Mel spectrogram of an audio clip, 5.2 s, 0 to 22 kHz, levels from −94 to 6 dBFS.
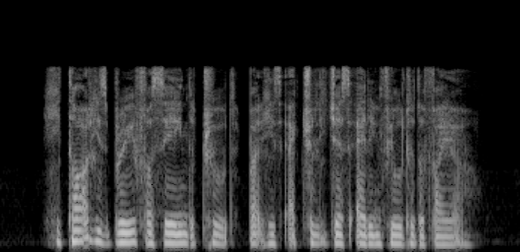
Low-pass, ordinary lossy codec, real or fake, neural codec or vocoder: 7.2 kHz; none; fake; codec, 16 kHz, 16 kbps, FreqCodec, larger model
